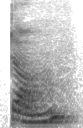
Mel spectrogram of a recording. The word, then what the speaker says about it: dumb: For example, in words like climb, dumb, plum, thumb, plumber, dumber, the letter B remains silent.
